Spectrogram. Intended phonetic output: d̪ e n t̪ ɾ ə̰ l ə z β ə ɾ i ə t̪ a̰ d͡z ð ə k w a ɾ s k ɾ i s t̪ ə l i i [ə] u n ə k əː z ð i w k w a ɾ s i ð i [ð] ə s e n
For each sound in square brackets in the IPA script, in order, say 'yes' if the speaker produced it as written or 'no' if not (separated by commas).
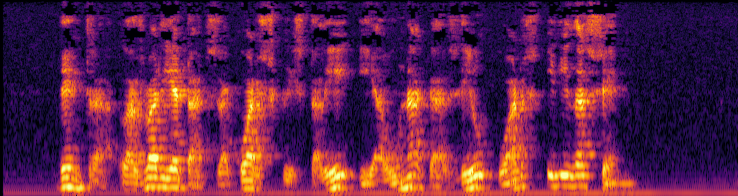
no, yes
